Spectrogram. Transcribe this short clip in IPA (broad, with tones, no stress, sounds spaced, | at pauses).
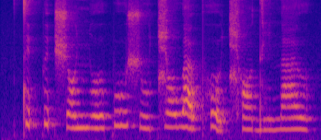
t ɪ˦ ʔ p ɪ˦ ʔ ʃ ɔ˨ ɲ o˨ ʊ̯ p u˦ ʃ u˨ t͡ɕ ɔ˦ w a̰˦˨ ʊ̯ pʰ o̰˦˨ ʊ̯ t͡ɕʰ ɔ˨ d i˨ n a˦ ʊ̯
